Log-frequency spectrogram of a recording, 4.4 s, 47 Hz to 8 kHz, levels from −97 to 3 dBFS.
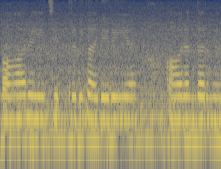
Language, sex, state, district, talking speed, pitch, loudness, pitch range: Hindi, male, Chhattisgarh, Raipur, 150 wpm, 105 Hz, -16 LUFS, 105-110 Hz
